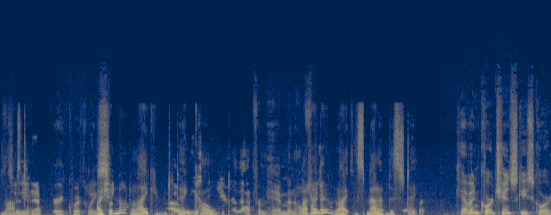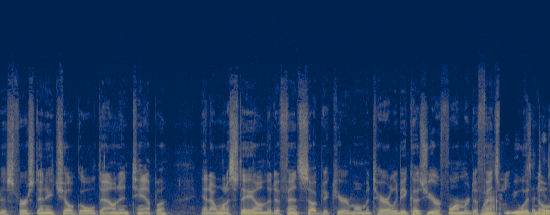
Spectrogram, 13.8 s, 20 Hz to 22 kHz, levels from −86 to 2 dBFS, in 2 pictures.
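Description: Speech, where an echo canceller likely confused overlapping talk with loudspeaker echo and suppressed both, causing speech suppressed in double talk: the level dips by up to about 30 dB from 0 to 0.71 s, 1.42 to 3.08 s, 4.02 to 5.37 s, and more mildly from 13.16 to 13.39 s. The same canceller likely missed part of its microphone's loudspeaker pickup, producing echo leak: brief copies delayed by 183 ms at 2.73 and 13.16 s, about 20 and 30 dB below the speech.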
